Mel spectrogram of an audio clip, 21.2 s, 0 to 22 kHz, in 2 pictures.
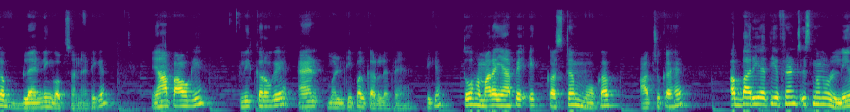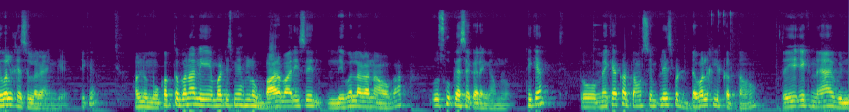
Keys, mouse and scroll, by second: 2.8 click, 5.6 click, 19.5 click.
